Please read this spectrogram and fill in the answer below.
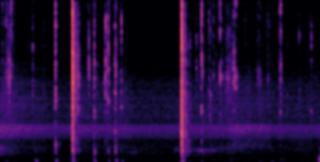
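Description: Computer keyboard keys clicking in an irregular run of keystrokes while code is edited, with two louder strikes about a second in and just after two seconds and fainter taps between.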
